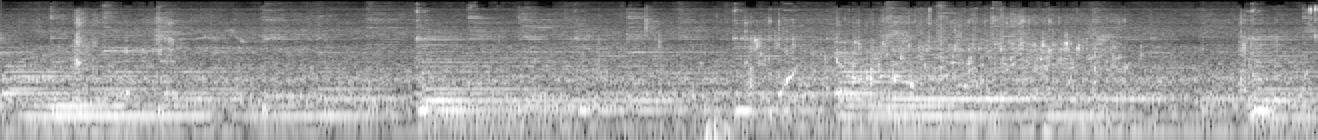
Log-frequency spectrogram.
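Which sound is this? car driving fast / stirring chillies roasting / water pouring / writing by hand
water pouring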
